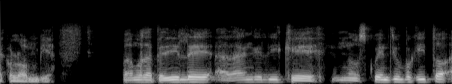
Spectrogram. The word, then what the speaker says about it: Dangeli: Entonces, para empezar este foro, quiero dar la bienvenida a Dangeli, así se pronuncia, Dangeli.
